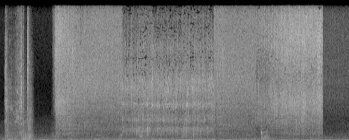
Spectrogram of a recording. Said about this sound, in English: Spam. Don't knock it till you've fried it. Sizzle, pork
